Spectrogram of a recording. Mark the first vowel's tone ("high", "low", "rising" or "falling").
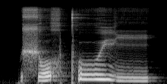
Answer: rising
